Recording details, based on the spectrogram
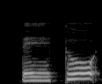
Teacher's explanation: English name Vietnam starts with V sound, but there is no V sound in Japanese. Therefore, it is pronounced Vietnam in Japanese.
